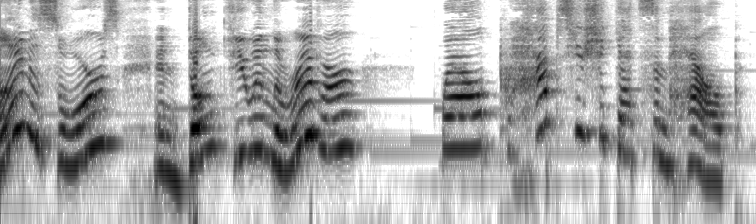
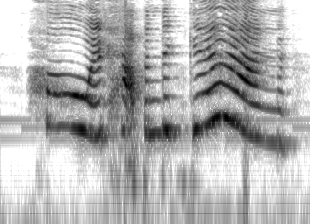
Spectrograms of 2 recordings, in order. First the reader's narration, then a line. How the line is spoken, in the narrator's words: howled Ada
